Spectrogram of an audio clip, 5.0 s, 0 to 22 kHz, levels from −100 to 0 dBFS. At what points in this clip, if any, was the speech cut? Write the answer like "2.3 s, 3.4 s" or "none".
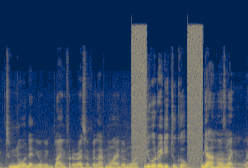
2.7 s, 3.8 s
